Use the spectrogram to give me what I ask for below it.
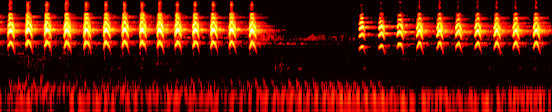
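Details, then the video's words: Juvenile long-tailed shrike giving fast, harsh, buzzy chattering notes at about seven per second for two seconds. After a brief quiet gap, a slightly different rasping series resumes. A faint low hum sits underneath. "SUARA ANAKAN TENGKEK BUTO"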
